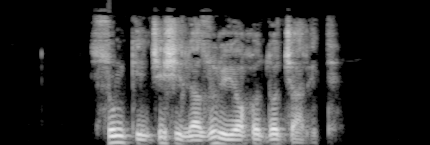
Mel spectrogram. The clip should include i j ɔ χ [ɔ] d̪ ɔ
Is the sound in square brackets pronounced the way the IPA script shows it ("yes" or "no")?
yes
